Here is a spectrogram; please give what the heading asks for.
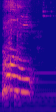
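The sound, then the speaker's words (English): A dog barks once, a single loud, harmonic bark lasting about half a second, heard alone with no talk over it. “Excuse me, that was my dog.”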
